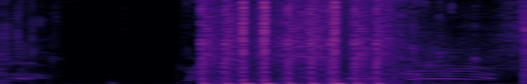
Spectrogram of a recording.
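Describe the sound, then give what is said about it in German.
Heavy gunfire in a video game, a PC port: a rapid, loud stream of repeated shots bursts in after a quieter opening where a voice is faintly heard. “Steh unter schwerer Beschuss.”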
